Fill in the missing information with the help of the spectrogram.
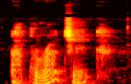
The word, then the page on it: apparatchik: British English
